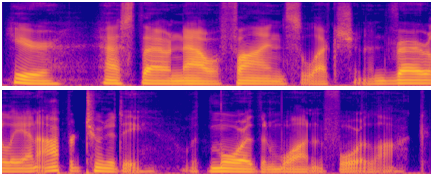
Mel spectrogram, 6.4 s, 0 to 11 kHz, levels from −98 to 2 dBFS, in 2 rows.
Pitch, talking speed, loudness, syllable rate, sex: 110 Hz, 150 wpm, -19 LUFS, 4.8 syllables/s, male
